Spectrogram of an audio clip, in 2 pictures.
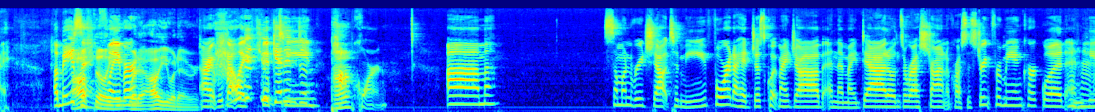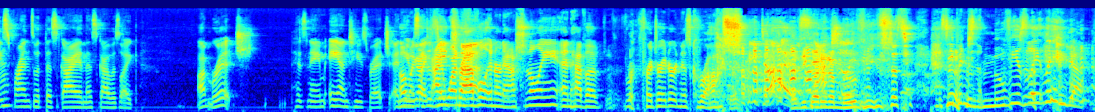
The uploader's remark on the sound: … and did a Live Pod from Joe's Cafe.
